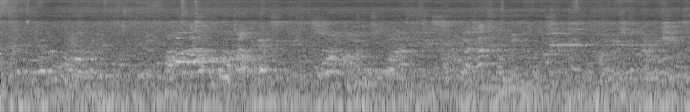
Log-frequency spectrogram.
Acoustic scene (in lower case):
restaurant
